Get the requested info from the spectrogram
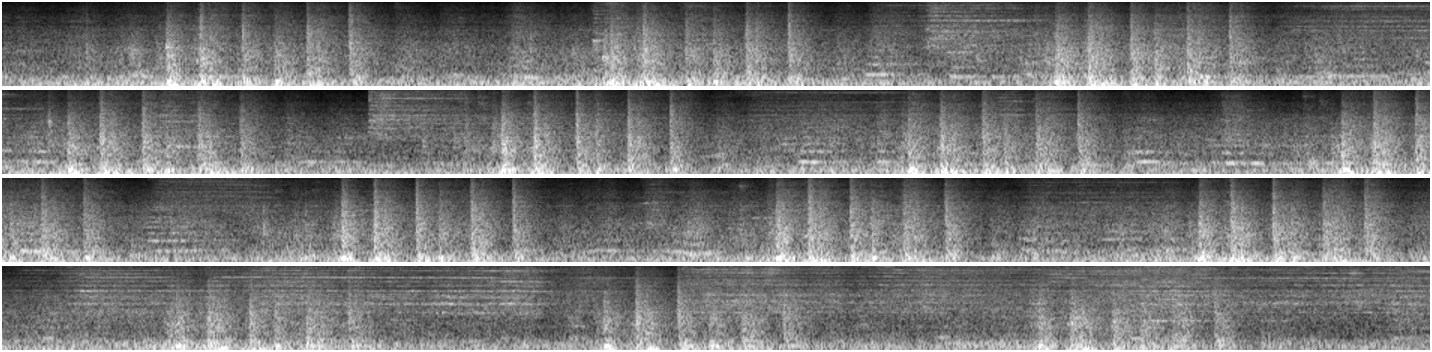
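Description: Freight train of covered hopper cars rolling past close by: steel wheels clack over the rail joints, a loud clack-clack roughly every two seconds as each car's wheel sets pass. A thin, high wheel squeal joins in near the end.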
